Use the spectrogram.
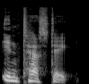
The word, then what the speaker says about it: intestate: Not to mention, you go through intestate, which is spelled the same way as interstate without the R. It's intestate. You go through intestate, trust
